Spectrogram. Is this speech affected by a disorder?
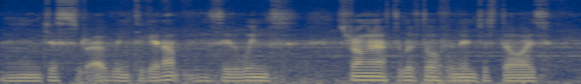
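No.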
